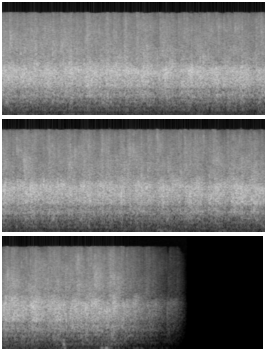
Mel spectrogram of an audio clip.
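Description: An audience applauds steadily in a room, then the applause fades out.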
